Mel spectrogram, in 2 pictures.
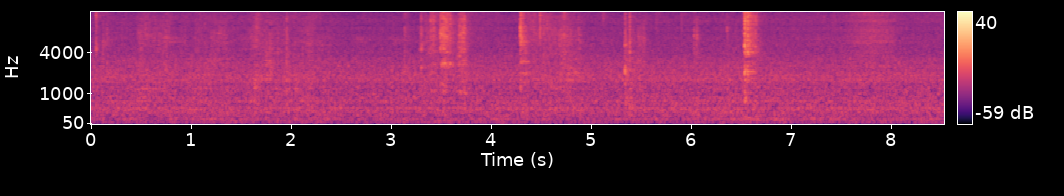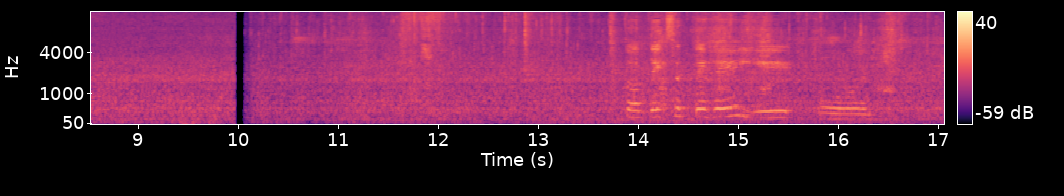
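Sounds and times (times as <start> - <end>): metal spoon scraping a pan: 3.1 - 5.6, 14.0 - 17.0.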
